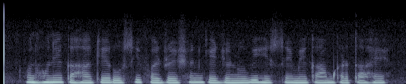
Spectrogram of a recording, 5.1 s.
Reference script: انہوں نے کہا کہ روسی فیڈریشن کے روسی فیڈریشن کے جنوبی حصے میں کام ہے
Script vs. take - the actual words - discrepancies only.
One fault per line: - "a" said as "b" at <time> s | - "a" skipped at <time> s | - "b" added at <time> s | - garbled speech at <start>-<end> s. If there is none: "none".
- "روسی فیڈریشن کے" skipped at 2.7 s
- "کرتا" added at 4.2 s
